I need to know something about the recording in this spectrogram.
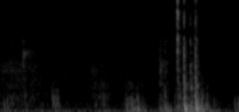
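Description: Round metal push-button switch pressed under a car dashboard: a quick cluster of sharp clicks near the end, as the button's red LED ring goes out.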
